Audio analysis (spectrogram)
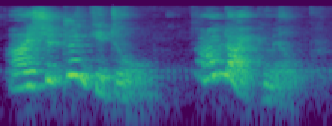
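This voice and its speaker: A woman's voice: high-pitched, huge pitch swings, normal speed, a little mellow, roomy sound, far from the mic, voice pushed up. A woman voicing a small, determined and scornful little girl in a storybook reading, emphatic and matter-of-fact.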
